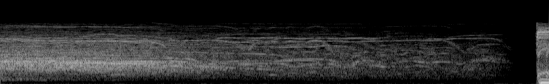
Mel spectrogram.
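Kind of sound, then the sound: crowd, crowd cheering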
